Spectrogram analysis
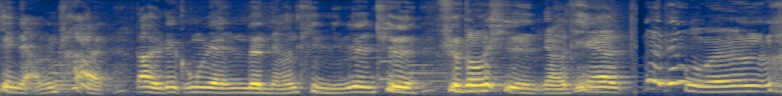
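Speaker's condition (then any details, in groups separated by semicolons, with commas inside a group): Cerebral palsy; walks, has played basketball, earns a living with keyboard and mouse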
